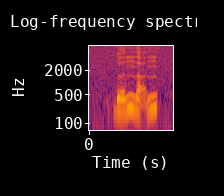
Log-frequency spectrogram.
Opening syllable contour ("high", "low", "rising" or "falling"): rising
